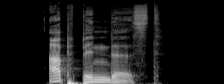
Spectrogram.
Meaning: inflection of abbinden: 1. second-person singular dependent present 2. second-person singular dependent subjunctive I
- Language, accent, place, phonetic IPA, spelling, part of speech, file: German, Germany, Berlin, [ˈapˌbɪndəst], abbindest, verb, De-abbindest.ogg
